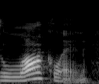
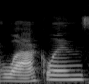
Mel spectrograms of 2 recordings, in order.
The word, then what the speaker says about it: Lachlan: Where in Australia, the way that you would pronounce Lach would be Locke with the just the way that their accent is, I think.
